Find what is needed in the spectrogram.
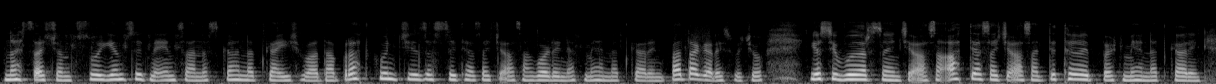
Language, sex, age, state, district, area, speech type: Kashmiri, female, 45-60, Jammu and Kashmir, Baramulla, rural, spontaneous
